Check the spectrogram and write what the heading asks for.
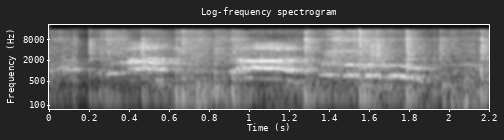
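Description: Young children's voices, excited chatter and exclamations.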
